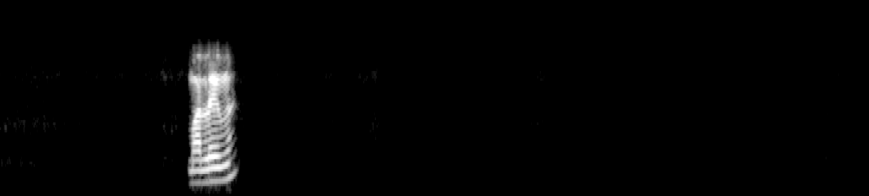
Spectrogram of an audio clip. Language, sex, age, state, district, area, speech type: Santali, male, 30-45, West Bengal, Paschim Bardhaman, urban, conversation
